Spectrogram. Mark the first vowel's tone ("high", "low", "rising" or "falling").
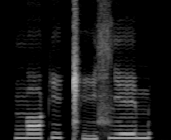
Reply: high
